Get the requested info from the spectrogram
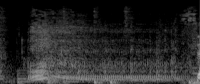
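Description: A chainsaw running for about a second and a half, dipping slightly in pitch, as a comic sound effect.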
